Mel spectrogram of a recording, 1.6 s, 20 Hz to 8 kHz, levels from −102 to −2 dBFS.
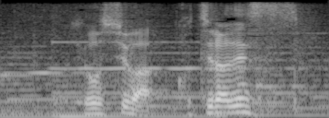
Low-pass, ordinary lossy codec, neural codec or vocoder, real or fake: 7.2 kHz; none; none; real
